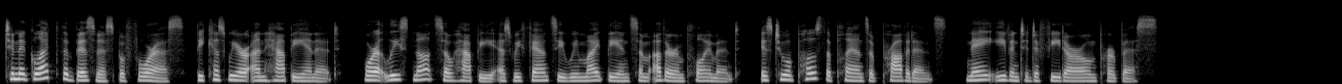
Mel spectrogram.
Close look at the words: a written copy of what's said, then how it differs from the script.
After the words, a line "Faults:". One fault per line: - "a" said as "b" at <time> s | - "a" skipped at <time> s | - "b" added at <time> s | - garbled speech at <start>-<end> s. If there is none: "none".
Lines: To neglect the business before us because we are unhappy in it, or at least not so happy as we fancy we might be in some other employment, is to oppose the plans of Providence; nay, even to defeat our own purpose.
To neglect the business before us because we are unhappy in it, or at least not so happy as we fancy we might be in some other employment, is to oppose the plans of Providence; nay, even to defeat our own purpose.
Faults:
none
